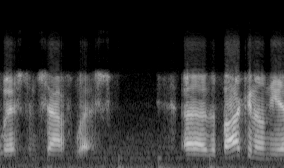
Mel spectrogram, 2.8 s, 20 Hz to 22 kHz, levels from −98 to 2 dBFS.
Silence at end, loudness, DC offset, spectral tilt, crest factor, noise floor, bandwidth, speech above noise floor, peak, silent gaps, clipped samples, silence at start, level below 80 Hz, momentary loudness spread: 0 s; -27 LUFS; under 0.1%; -1.5 dB/octave; 18 dB; -58 dBFS; 8.8 kHz; 31 dB; -10 dBFS; none; under 0.1%; 0 s; -64 dBFS; 12 LU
